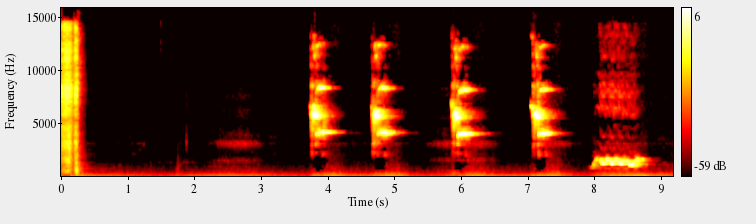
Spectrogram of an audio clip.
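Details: Parrot in Jeddah that talks, sings and mimics sounds, giving four sharp high chirps about a second apart followed by a steady mid-pitched whistle, after an opening burst of noise.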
